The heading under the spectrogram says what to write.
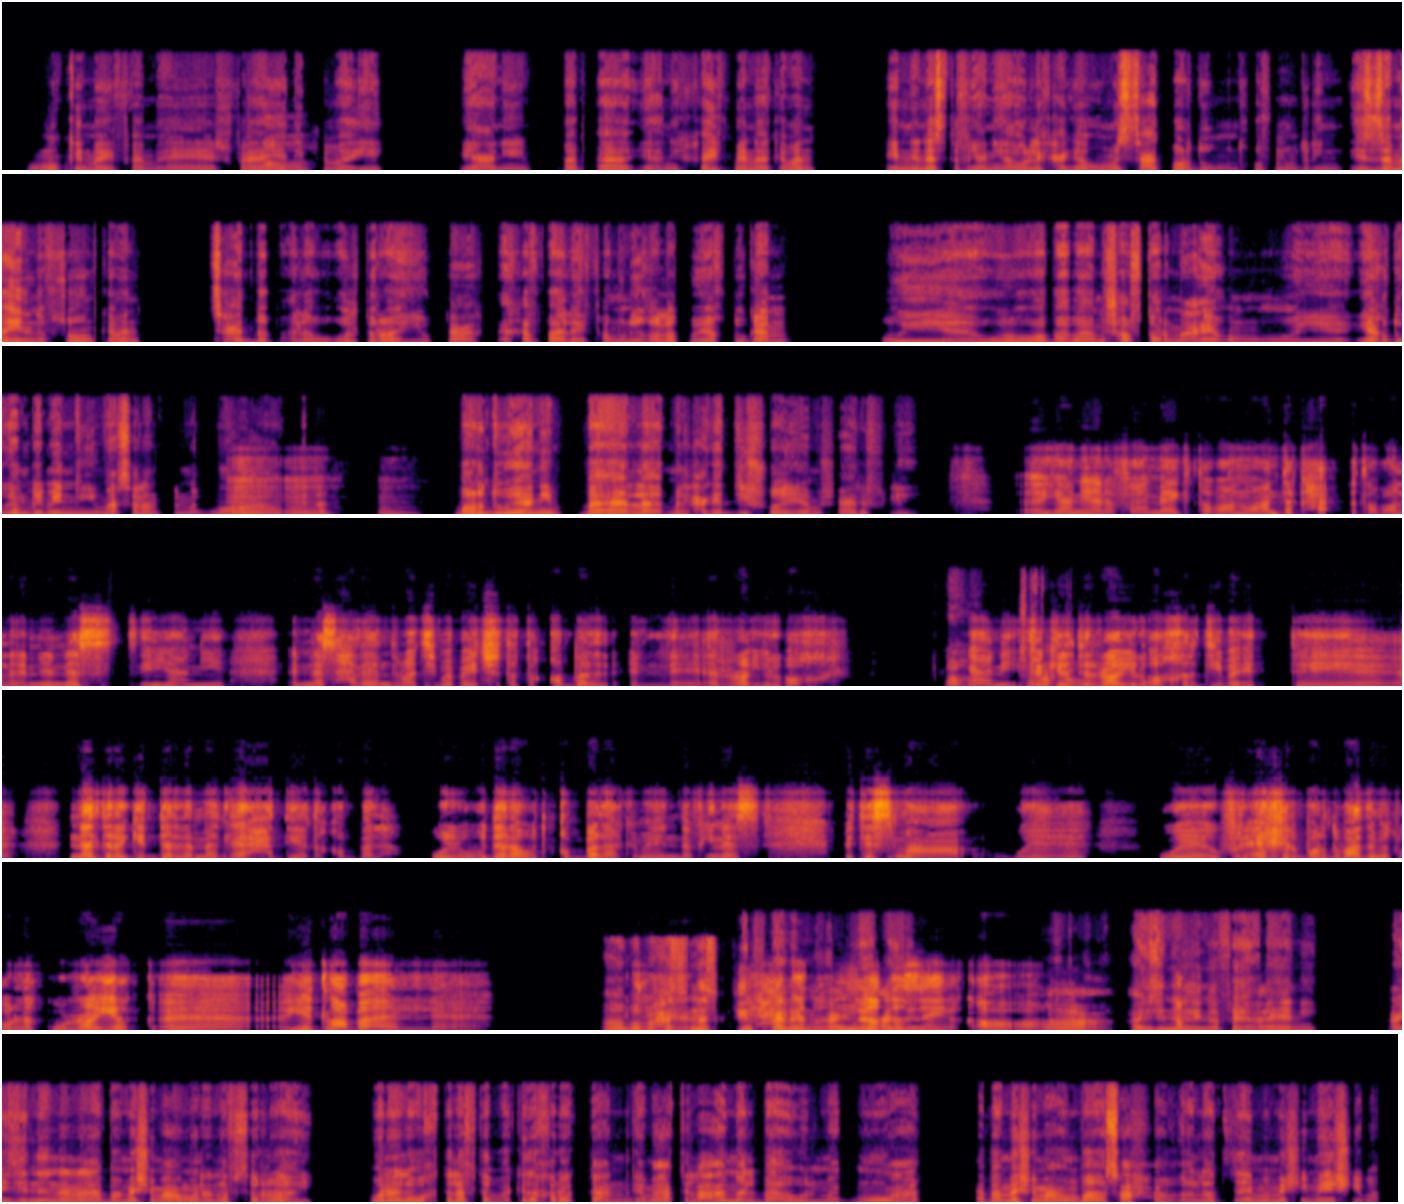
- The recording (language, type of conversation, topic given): Arabic, advice, إزاي أوصف إحساسي لما بخاف أقول رأيي الحقيقي في الشغل؟
- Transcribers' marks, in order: tapping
